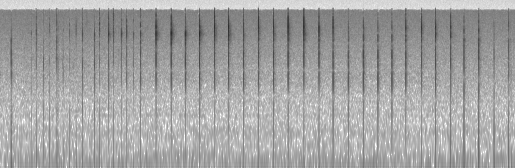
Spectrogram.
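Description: A solid bar of soap is tapped with the fingers in a quick, loosely irregular run of about two taps per second. Each tap is a short, dry, bright click with almost no ring, heard over a steady low rumble at a quiet level.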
